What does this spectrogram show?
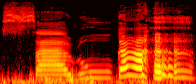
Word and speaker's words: Saruga: Anyway, so this variety is non-attrition, and let me show you how to pronounce the name, or to say the name, Saruga.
